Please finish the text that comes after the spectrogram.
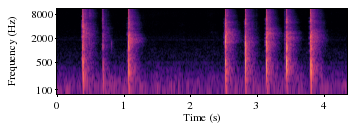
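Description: A teacher claps out a rhythm in a music lesson: three sharp, close hand claps in an uneven pattern, a pause of over a second, then five more evenly spaced claps, crisp and clear with no talking.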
